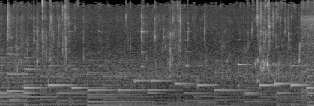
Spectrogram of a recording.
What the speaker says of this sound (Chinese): 同样放在清水里，把表面的淀粉清洗干净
